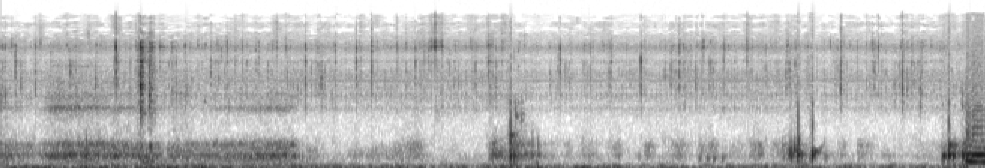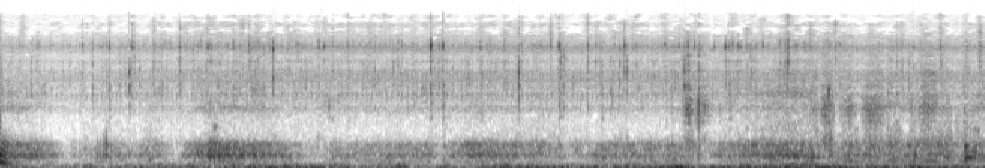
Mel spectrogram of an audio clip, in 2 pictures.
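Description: Muffled underwater noise heard through a submerged camera: shifting gurgling water sound that swells and fades, with a louder gurgling burst about six and a half seconds in.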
